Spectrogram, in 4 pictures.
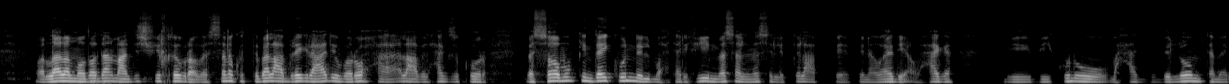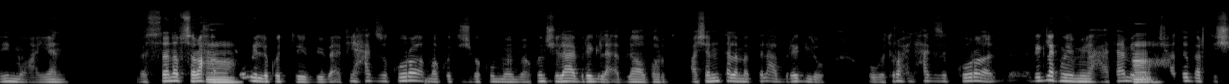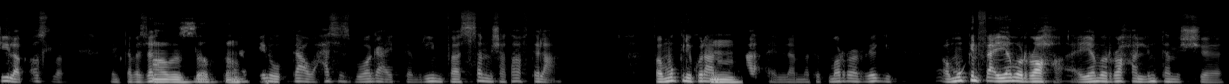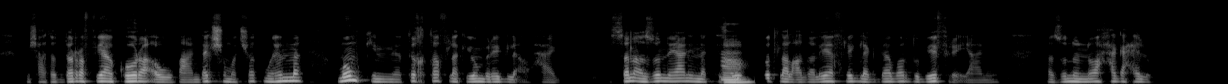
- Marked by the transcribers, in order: tapping; other background noise
- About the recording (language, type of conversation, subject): Arabic, podcast, إزاي تحافظ على نشاطك البدني من غير ما تروح الجيم؟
